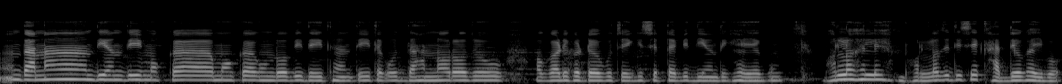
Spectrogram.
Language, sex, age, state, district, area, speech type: Odia, female, 60+, Odisha, Kendujhar, urban, spontaneous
